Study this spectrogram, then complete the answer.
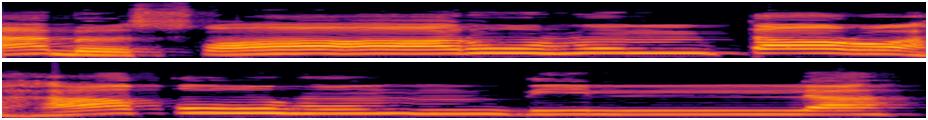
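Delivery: slow, melodic tajweed chant; Quran recitation. Shown as a demonstration. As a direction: recite it drawn out like a qari. Recites verse. (تجوید کے ساتھ تلاوت)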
